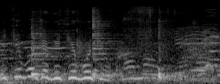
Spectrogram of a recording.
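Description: Several nearby voices talking over one another, high-pitched.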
